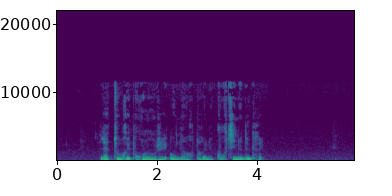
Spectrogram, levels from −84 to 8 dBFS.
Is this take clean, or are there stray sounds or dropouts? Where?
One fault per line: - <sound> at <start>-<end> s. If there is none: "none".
none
